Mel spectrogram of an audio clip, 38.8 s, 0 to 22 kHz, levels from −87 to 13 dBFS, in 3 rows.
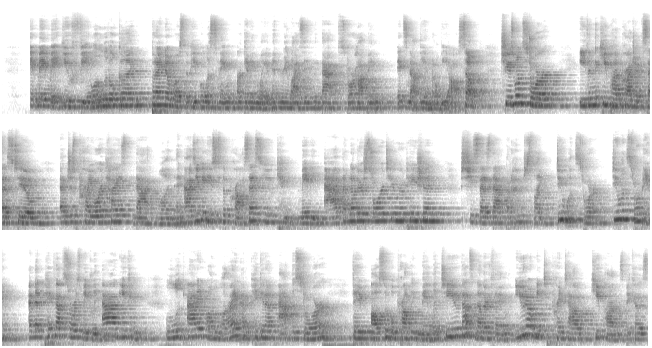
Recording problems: off-mic speech; far
room echo; noticeable; dies away in 0.9 s

